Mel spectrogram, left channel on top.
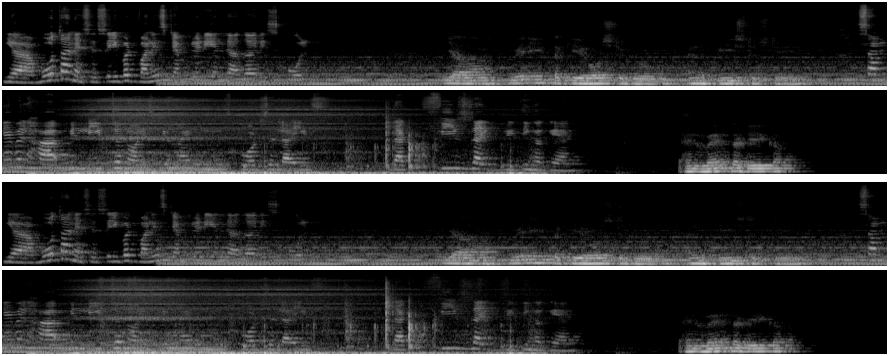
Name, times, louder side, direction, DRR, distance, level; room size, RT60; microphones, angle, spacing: voice 1, 0.0-3.1 8.6-12.0 12.7-14.6, left 3 dB, 35° left, 10 dB, 2.0 m, -36 dB
sound 1, 1.5-11.1, right 1 dB, 20° right, 2.3 m, -36 dB
voice 2, 4.4-8.1 15.6-16.6, equal, 90° left, 1 dB, 4.5 m, -26 dB
sound 2, 9.1-14.3, right 1 dB, 50° right, 2.4 m, -29 dB
sound 3, 9.4-14.4, equal, 5° left, 7.3 m, -31 dB
26.0 x 17.5 x 2.8 m, 0.40 s
head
